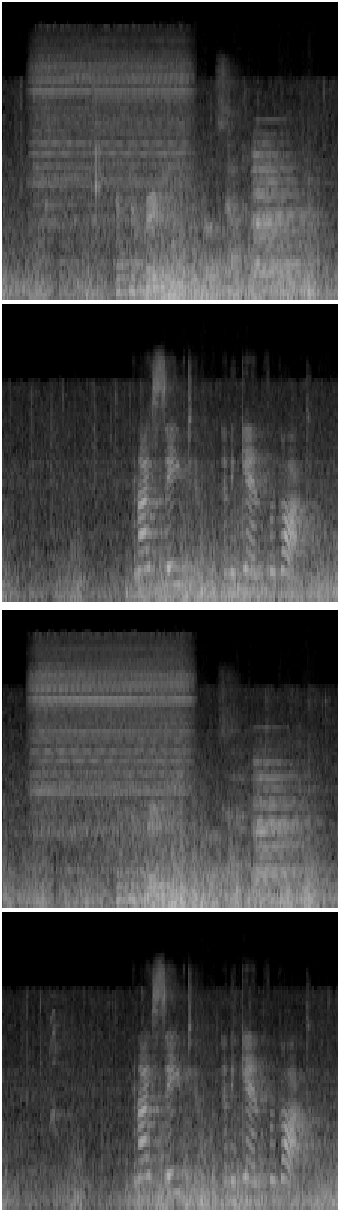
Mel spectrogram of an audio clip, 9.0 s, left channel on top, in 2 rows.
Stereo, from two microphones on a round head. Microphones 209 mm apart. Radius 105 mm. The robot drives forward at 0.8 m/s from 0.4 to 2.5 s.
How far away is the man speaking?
About 5 m.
